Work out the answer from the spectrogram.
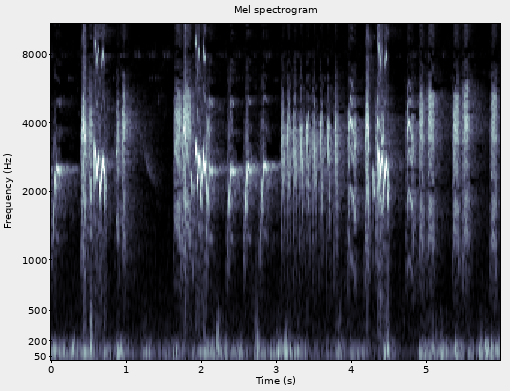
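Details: Lively sooty-headed bulbul singing, suited as a lure and master song: short steady whistles broken by sharp chirpy flourishes and a fast rattling trill, with low background rumble.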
